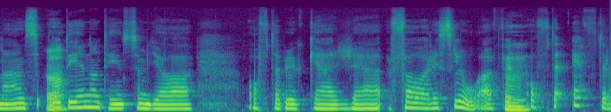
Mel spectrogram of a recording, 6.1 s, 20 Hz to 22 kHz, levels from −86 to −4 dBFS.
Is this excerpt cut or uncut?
uncut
